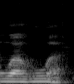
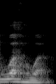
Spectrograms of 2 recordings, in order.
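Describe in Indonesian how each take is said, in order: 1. Bunyi h diikuti oleh vokal. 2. Bunyi h langsung diikuti oleh w. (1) "Kalau mengatakan riwayat Hafs, dia pasti bacanya dengan wahwa" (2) "bukan wahwa, karena wahwa bukan riwayat Hafs"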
